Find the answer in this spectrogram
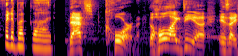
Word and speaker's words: Khorne: It's Khorne.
